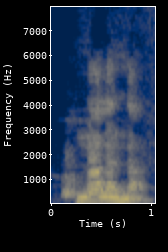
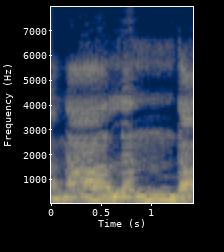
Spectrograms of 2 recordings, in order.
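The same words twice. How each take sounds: First: Said in the usual way. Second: Teacher dwelling slowly on Nalanda; slow drawn-out naming. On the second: Shown as a demonstration. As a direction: stretch Nalanda slowly, every syllable long. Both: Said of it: "आ जाएगा नालंदा".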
